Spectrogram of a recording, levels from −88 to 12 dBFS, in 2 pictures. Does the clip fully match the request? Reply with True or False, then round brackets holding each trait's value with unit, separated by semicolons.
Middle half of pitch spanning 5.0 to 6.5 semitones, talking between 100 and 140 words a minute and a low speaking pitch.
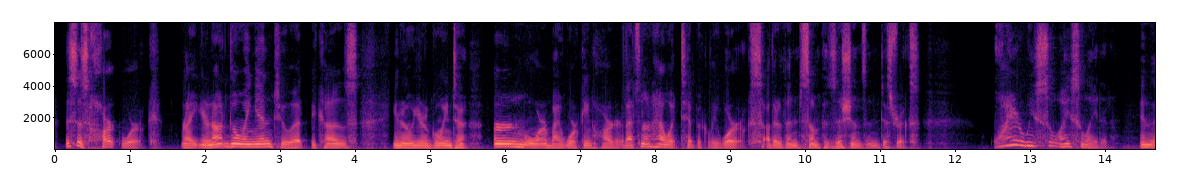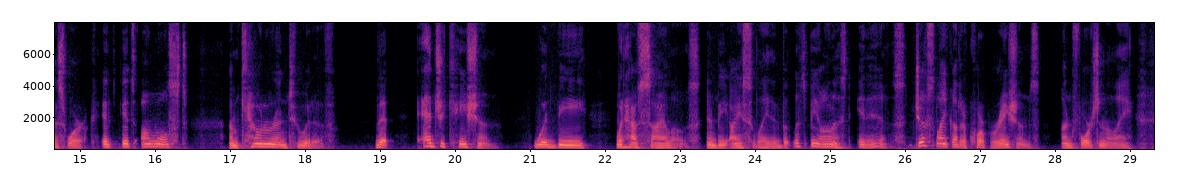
True (5.6 semitones; 135 wpm; 130 Hz)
